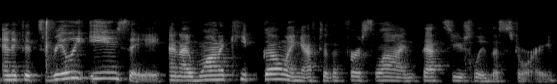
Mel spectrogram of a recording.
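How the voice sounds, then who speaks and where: In an American accent, a woman talks in an unremarkable speaking voice at medium pitch, with lively intonation, a moderate pace and hardly any pauses. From Boston area, US. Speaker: storyteller and writer. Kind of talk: interview.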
